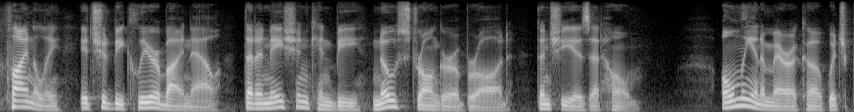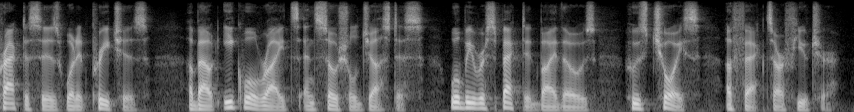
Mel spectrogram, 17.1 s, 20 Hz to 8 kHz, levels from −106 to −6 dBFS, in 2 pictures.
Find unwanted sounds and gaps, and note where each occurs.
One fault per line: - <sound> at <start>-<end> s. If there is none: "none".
none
